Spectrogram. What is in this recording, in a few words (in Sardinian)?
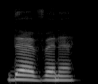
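"devent", female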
